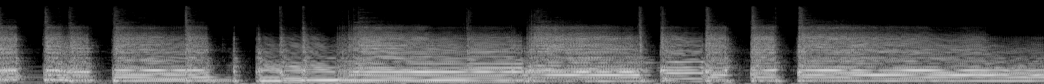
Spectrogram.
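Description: Gibson Les Paul electric guitar played through an 18-watt Reinhardt MI-6 amp's normal channel at volume seven with the power scaling all the way down: a crunchy, overdriven rock tone at low volume. Chords are rung out and held, choked off short several times, with a wavering held note near the end.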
